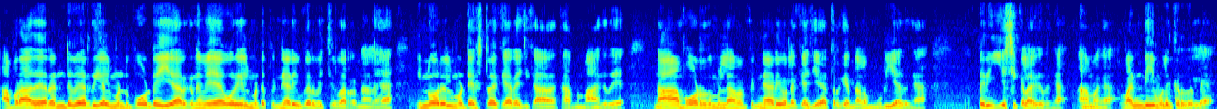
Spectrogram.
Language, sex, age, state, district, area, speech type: Tamil, male, 30-45, Tamil Nadu, Coimbatore, rural, spontaneous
